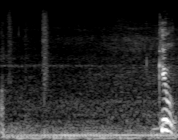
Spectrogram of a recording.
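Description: A steady low mechanical hum over faint background noise, with a light click about half a second in.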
